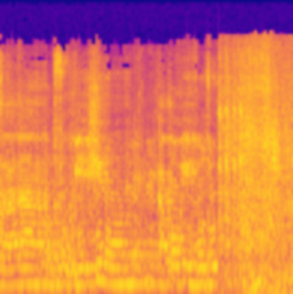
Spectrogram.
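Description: Men cheer and sing loudly outdoors.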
